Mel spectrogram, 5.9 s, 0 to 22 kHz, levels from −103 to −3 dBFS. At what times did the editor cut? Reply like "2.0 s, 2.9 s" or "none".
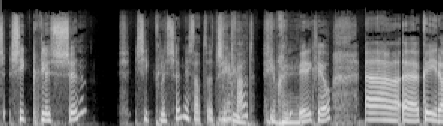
3.4 s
